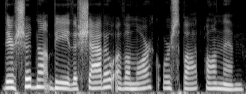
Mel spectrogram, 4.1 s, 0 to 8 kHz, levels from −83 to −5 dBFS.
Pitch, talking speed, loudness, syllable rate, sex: 185 Hz, 190 wpm, -16 LUFS, 3.9 syllables/s, female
